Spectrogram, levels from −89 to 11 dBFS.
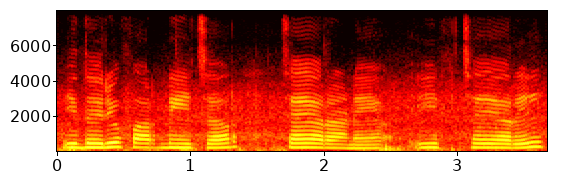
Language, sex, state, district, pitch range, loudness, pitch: Malayalam, female, Kerala, Kasaragod, 220-235 Hz, -13 LUFS, 230 Hz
